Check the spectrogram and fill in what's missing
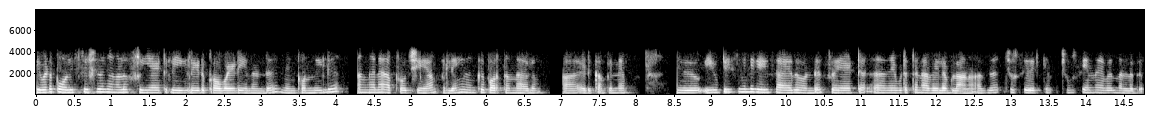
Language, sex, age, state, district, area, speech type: Malayalam, female, 18-30, Kerala, Thiruvananthapuram, rural, conversation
